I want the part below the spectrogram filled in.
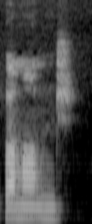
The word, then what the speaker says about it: blancmange: B L A N C M A N G E. Silent C. Blancmange.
